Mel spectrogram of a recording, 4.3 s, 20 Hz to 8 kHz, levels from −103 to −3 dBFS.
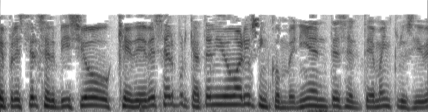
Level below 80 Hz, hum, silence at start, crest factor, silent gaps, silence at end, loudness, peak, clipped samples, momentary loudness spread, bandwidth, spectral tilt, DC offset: -44 dBFS; none; 0 s; 16 dB; none; 0 s; -20 LUFS; -4 dBFS; under 0.1%; 5 LU; 5.4 kHz; -11 dB/octave; under 0.1%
